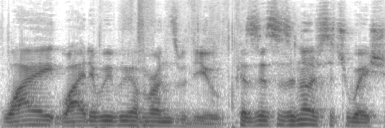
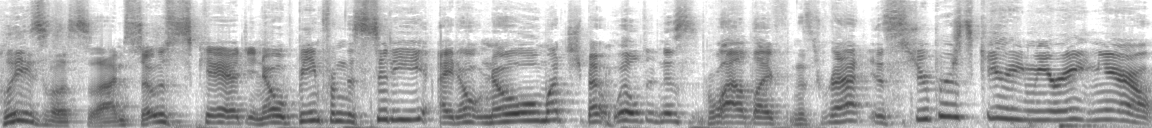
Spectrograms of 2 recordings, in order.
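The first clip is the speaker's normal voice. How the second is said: play-acted, over-the-top fear, very high and slow; 12 semitones higher than usual. Retelling a friend's call for help, imitating exaggerated fake fear. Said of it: "going all in on it".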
